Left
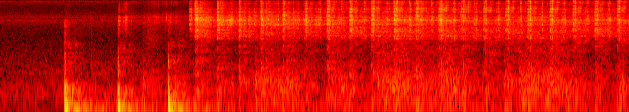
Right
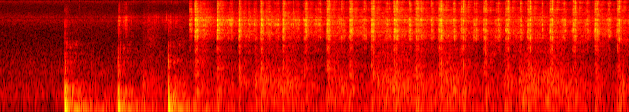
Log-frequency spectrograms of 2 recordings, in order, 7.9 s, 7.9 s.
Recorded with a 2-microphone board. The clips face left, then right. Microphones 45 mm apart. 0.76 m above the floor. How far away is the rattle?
About 1.9 m.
